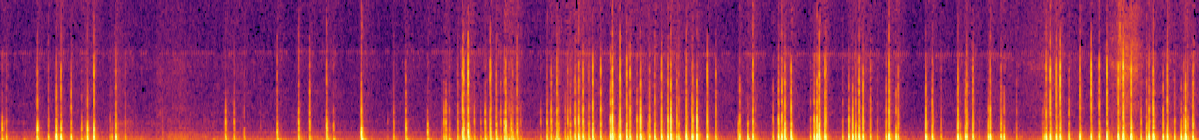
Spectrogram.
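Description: Fingernails of both hands tap a flat, solid white plastic cutting board with scratches on its surface. The taps are quiet, short and dry, coming at a varied pace: scattered single clicks at first, then denser rapid bursts in the middle and near the end.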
